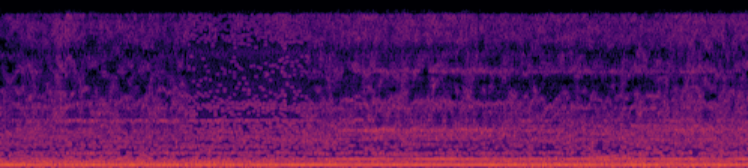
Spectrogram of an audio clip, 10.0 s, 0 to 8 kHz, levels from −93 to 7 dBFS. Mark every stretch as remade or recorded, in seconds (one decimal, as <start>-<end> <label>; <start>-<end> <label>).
0.0-2.5 remade; 2.5-4.1 recorded; 4.1-10.0 remade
